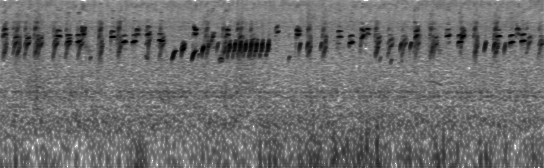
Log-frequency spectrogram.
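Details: European goldfinch in the wild singing a strong, dense twitter: rapid high chirps, a fast buzzy trill around two seconds, and bright tinkling notes, with low rumbling background noise.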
